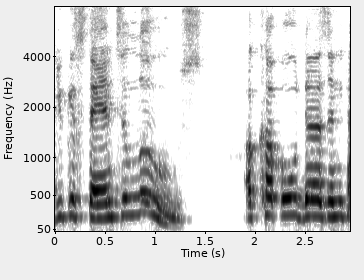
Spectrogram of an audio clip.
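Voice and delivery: ordinary talk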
